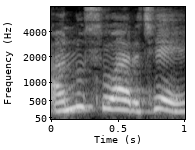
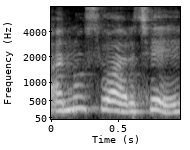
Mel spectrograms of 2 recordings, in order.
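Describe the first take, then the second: Both takes have the same delivery.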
